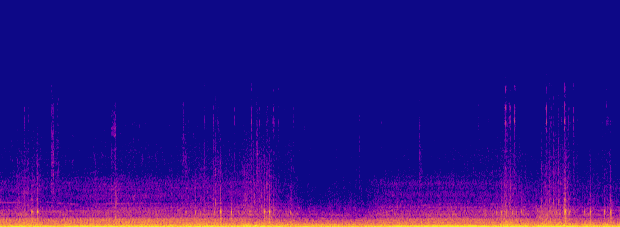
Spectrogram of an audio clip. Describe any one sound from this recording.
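Tyres rumble and crunch over a bumpy dirt road.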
